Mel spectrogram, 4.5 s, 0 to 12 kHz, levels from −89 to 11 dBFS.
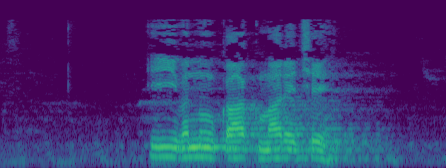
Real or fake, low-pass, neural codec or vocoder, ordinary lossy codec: real; 10.8 kHz; none; MP3, 32 kbps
